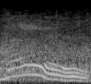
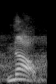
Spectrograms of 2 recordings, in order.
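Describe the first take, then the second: First: It is said teasingly, as a coy refusal. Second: It is said as a firm refusal.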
